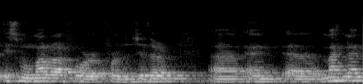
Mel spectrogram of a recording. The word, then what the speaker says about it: مهنة: So this word مهنة is usually in spoken Arabic pronounced as mihna. Al-Asma'i, who was one of the great linguists of the Arabic language, he says that it's the word is mahna, it's not mihna.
